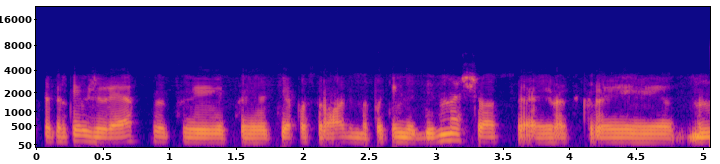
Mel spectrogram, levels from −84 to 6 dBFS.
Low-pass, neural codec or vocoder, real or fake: 7.2 kHz; codec, 44.1 kHz, 7.8 kbps, Pupu-Codec; fake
